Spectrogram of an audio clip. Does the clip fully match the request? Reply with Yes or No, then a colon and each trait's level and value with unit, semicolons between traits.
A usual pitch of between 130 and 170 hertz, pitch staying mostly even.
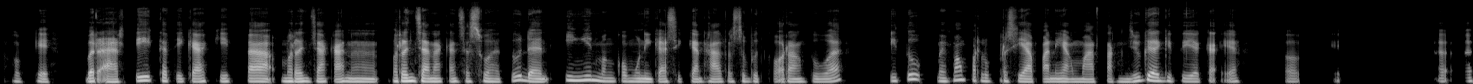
Yes: low, 135 Hz; narrow, 2.3 semitones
